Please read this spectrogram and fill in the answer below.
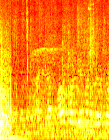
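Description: Men's voices talking faintly in the background of field footage, after a brief noisy burst at the very start.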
